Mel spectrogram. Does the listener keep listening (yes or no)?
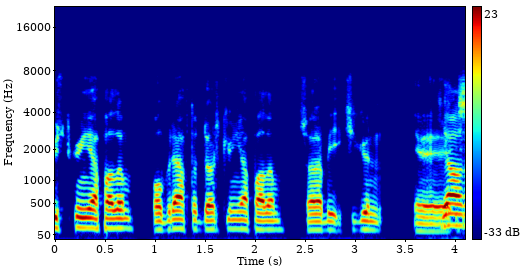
no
